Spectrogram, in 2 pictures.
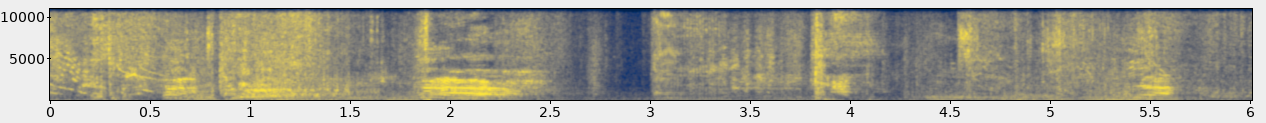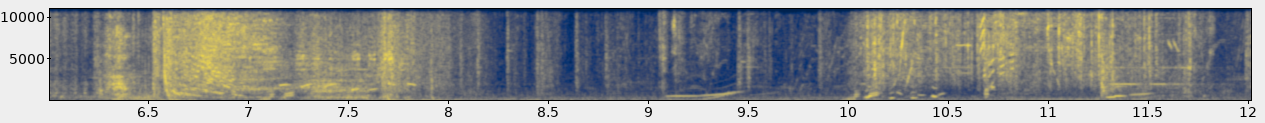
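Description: A lightsaber hums and whooshes through the air.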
